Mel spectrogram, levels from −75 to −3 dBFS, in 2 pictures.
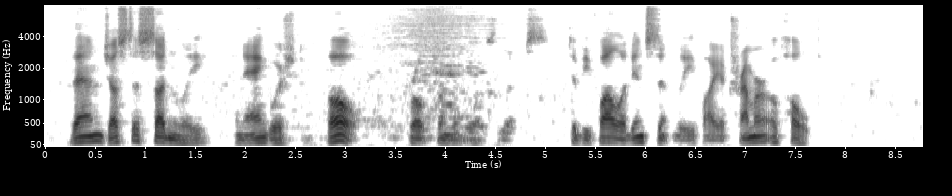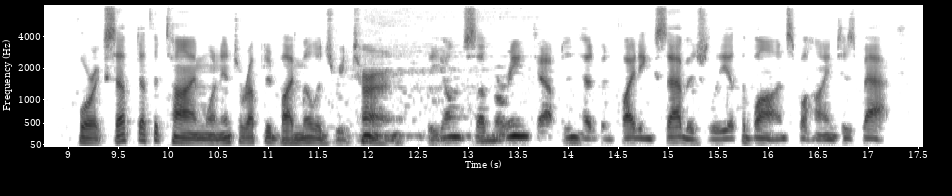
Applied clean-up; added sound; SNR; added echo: classical method Wiener filter.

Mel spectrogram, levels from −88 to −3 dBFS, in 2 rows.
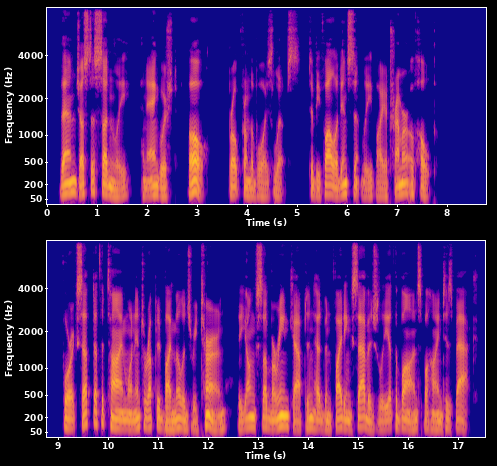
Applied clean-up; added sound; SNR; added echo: none; none; none; none.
